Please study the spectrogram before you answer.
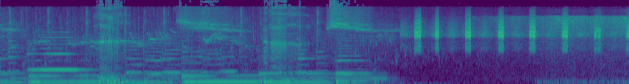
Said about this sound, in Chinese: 哇，夏天的风吹过树林，吹起来真的好舒服哦。蝉叫的声音也好像合唱团在唱歌给维多叔叔听。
